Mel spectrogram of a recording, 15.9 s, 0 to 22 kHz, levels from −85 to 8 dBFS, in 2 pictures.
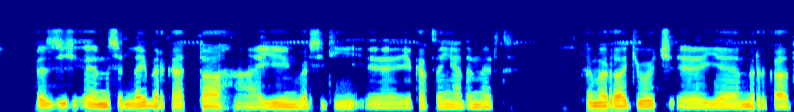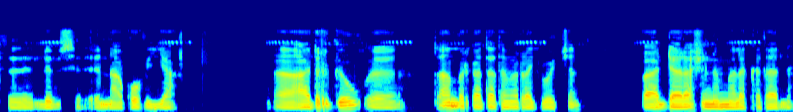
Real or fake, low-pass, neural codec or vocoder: fake; 7.2 kHz; vocoder, 44.1 kHz, 128 mel bands every 256 samples, BigVGAN v2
